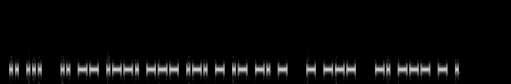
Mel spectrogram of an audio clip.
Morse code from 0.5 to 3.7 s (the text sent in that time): IMPORTANT TO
